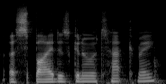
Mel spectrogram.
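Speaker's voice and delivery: normal talking voice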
